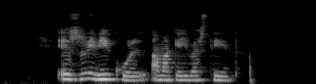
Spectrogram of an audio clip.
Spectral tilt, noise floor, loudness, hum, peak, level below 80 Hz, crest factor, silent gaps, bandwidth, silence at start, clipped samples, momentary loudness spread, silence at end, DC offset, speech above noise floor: -6 dB/octave; -76 dBFS; -26 LUFS; none; -10 dBFS; -68 dBFS; 18 dB; none; 11.5 kHz; 0.6 s; under 0.1%; 10 LU; 0.65 s; under 0.1%; 50 dB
